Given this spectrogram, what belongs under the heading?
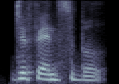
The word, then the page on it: defensible: Indian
